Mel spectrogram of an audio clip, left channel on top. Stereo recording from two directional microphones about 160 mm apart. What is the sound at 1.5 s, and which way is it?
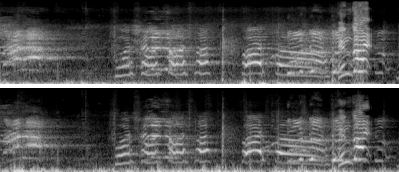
A child's voice, 40° right (ahead or behind).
